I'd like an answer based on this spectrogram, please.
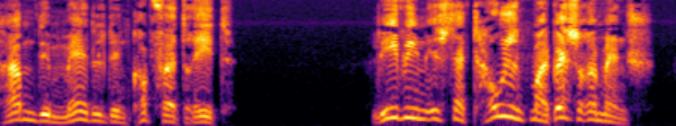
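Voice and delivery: high-pitched, scornful tirade; acted irate father's rant; ranting angrily. A narrator's reading. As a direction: rail on in exasperated indignation. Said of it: "brauste der Fürst plötzlich auf und schrie".

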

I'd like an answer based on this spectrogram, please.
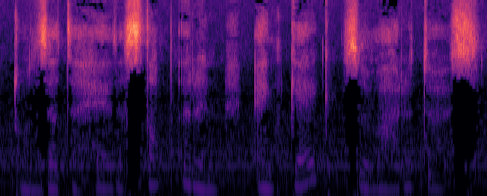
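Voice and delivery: ordinary delivery, nothing marked

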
